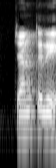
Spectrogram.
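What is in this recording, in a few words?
"jangkerik", Malay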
